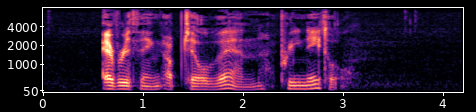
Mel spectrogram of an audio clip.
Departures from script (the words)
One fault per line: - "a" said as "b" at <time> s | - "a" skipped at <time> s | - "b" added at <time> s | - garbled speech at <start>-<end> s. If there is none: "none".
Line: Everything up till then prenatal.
none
